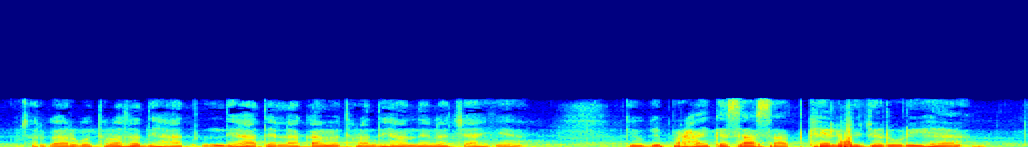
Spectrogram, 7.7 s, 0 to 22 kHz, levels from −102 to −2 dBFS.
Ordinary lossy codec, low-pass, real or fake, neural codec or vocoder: MP3, 48 kbps; 7.2 kHz; real; none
